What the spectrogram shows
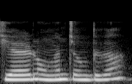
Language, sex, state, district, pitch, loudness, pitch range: Wancho, female, Arunachal Pradesh, Longding, 225 Hz, -12 LUFS, 220-235 Hz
